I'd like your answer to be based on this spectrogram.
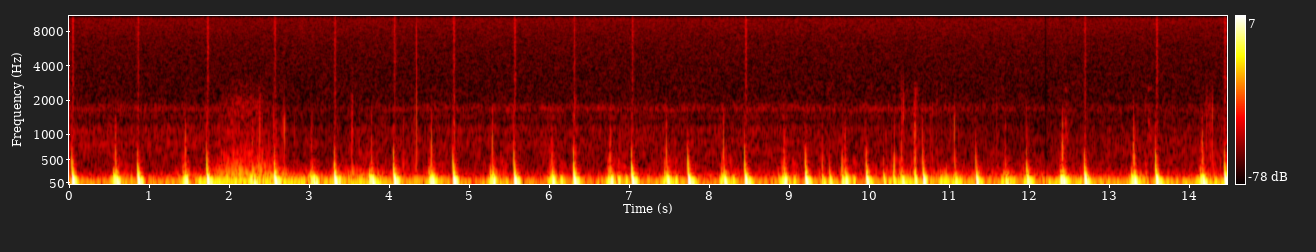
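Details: Steady low thumps of a normal heartbeat, about 80 per minute, with a faint hum behind; heartbeat ASMR recording in real time.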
